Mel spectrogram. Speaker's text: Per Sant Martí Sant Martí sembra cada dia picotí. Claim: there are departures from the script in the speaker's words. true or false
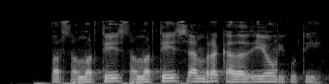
false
